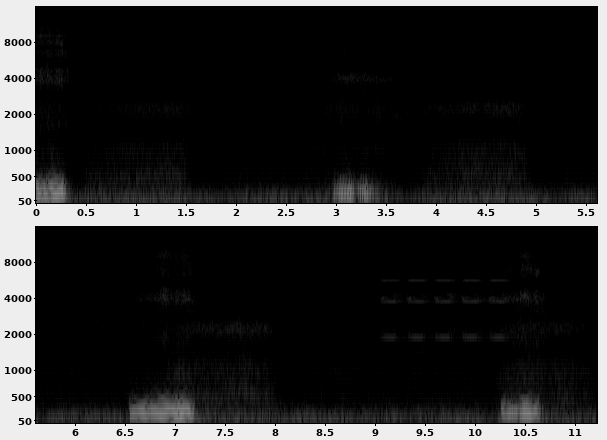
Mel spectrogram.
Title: Snoring dog #zzzz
